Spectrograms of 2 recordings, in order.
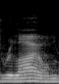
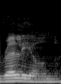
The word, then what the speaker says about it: RELION: the the kind of the joke was that it would be software you could rely on yeah and that's why you pronounce it rely on rather than ReliOn or something like that so and that was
